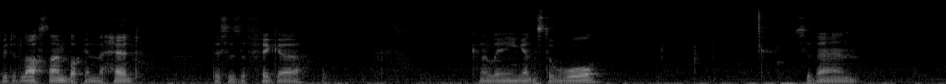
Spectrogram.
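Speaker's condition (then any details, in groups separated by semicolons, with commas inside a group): No condition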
